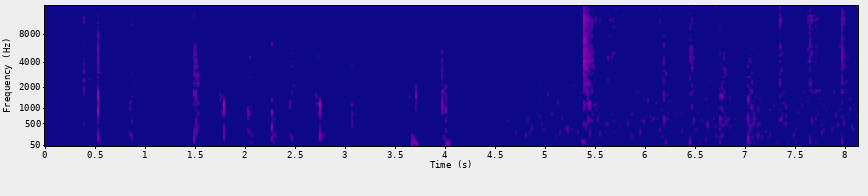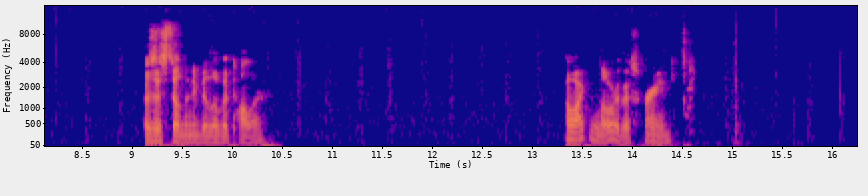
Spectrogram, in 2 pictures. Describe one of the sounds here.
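Footsteps run quickly over grass and hard ground.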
